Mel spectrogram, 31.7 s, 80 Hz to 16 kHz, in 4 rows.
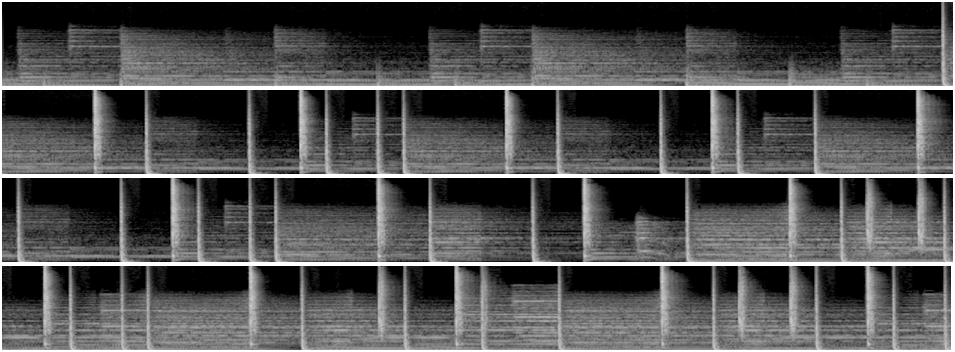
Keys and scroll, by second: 9.3 ctrl+=, 20.1 ctrl+-, 22.8 ctrl+=, 24.2 ctrl+=, 24.7 ctrl+=, 25.9 space.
